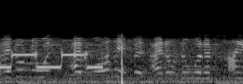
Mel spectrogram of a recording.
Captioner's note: police siren blaring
